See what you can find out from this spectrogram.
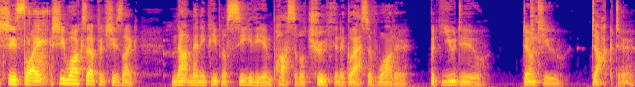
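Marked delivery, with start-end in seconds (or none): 2.1-8.0 mock enigmatic, riddling, mysterious tone. Retelling a character's first line to a doctor: imitating a mysterious, cryptic woman. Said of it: "so mysterious and cryptic when she walks".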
